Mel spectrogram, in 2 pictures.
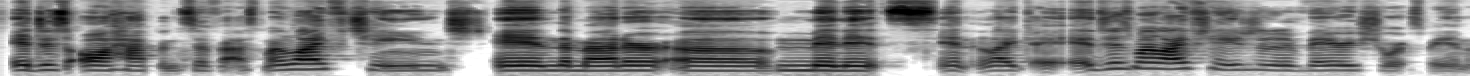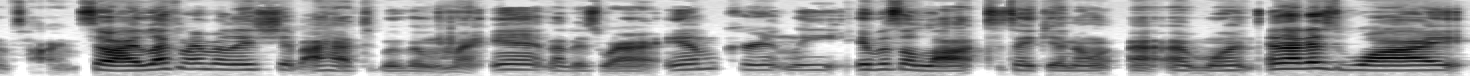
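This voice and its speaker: A woman's voice: medium pitch, moderate pace, creaky, hardly any pauses, dry recording, studio quality. A woman talking candidly in a sit-down vlog, reflective and rambling, sounding congested with slightly slurred words, recorded indoors at home. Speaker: vlogger. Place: indoors at a relative's house.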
